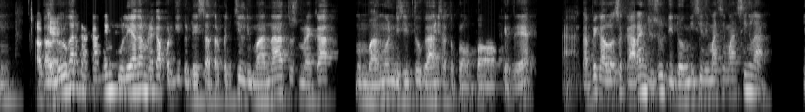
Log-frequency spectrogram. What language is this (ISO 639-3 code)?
ind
